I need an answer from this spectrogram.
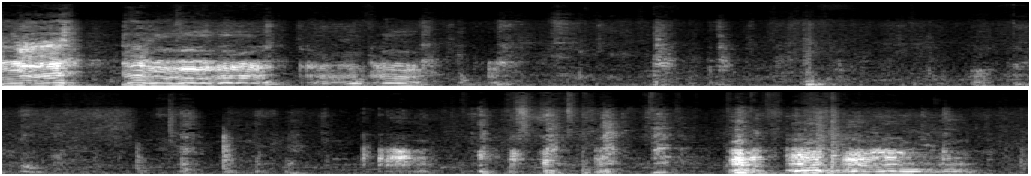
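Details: Aggressive Labrador retriever growling while fighting with another dog; harsh, buzzy snarling bursts at the start and again near the end, with quieter scuffling and short rasps between.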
